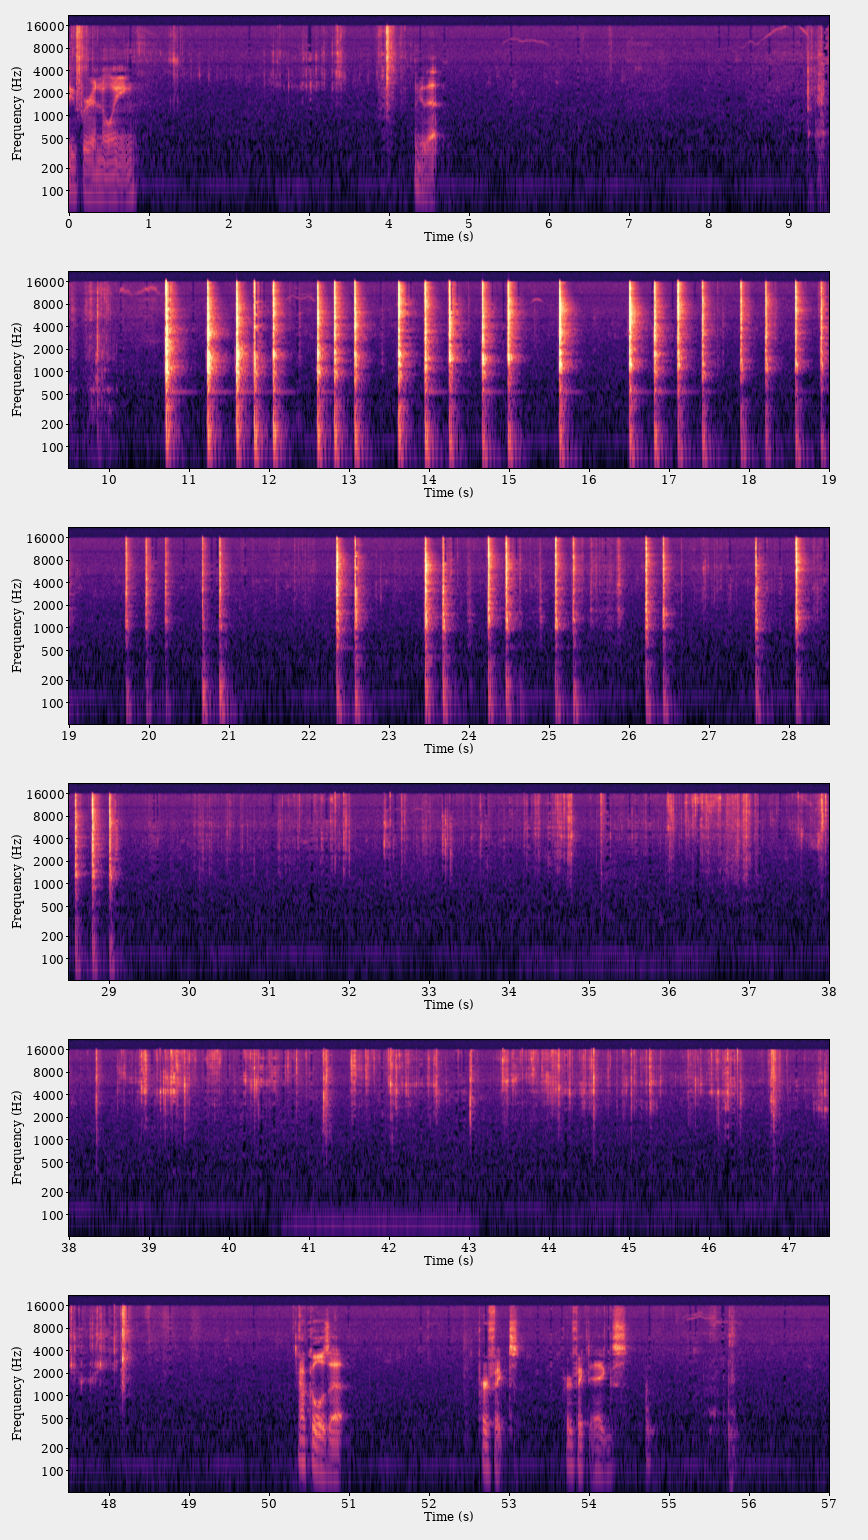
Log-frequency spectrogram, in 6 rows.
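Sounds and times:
eggshell peeling scratching: 0.0 - 4.3, 23.7 - 48.7
eggshells cracked by tapping: 16.5 - 21.2, 22.3 - 48.4.

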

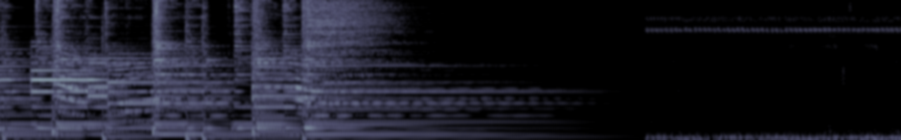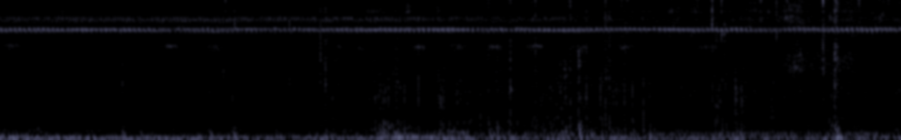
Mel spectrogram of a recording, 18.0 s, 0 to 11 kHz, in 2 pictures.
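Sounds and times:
insects trilling: 6.5 - 18.0.

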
